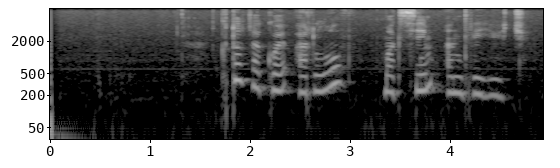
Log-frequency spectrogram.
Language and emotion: Russian, neutral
